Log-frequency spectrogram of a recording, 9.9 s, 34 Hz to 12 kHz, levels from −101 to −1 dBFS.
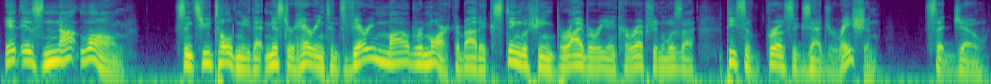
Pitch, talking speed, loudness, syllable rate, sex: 120 Hz, 165 wpm, -18 LUFS, 5.2 syllables/s, male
